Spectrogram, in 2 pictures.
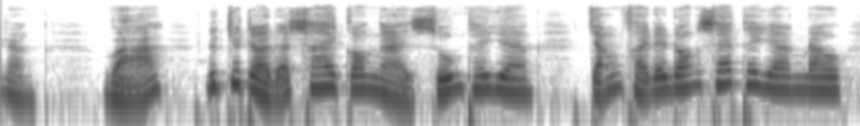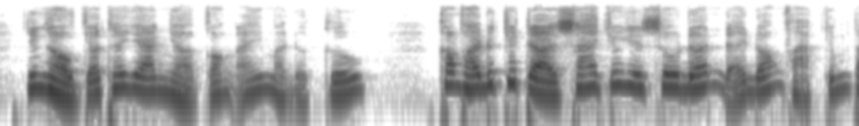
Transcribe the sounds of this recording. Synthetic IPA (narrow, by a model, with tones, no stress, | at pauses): za˨˩ŋ | va̰ː˧˩ɗɨ˦˥k̚t͡ɕu˨˦ət͡ɕəː˨˩jɗa̰ː˧˥saː˧jkɔ˧nŋaː˨˩jsu˨˦əŋt̪ʰe˨˦zaː˧n | t͡ɕa˧˩ŋfaː˧˩jɗaː˧˩ɗwaː˨˦nsɛ˦˥t̚t̪ʰe˨˦zaː˧nɗə˧w | ɲɨ˧ŋhə˨˩wt͡ɕɔ˧t̪ʰe˨˦zaː˧nɲəː˨˩kɔ˧nʔə˨˦jmaː˨˩ɗɨ˨˩əkːɨ˨˦w | xə˧wŋ͡mfaː˧˩jɗɨ˦˥k̚t͡ɕu˨˦ət͡ɕəː˨˩jsaː˧jt͡ɕu˨˦əze˧su˧ɗe˨˦nɗe˧˩ɗwɔ˨˦nfa̰ː˨˩t̚t͡ɕʊ˨˦ŋ͡mt̪a˧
